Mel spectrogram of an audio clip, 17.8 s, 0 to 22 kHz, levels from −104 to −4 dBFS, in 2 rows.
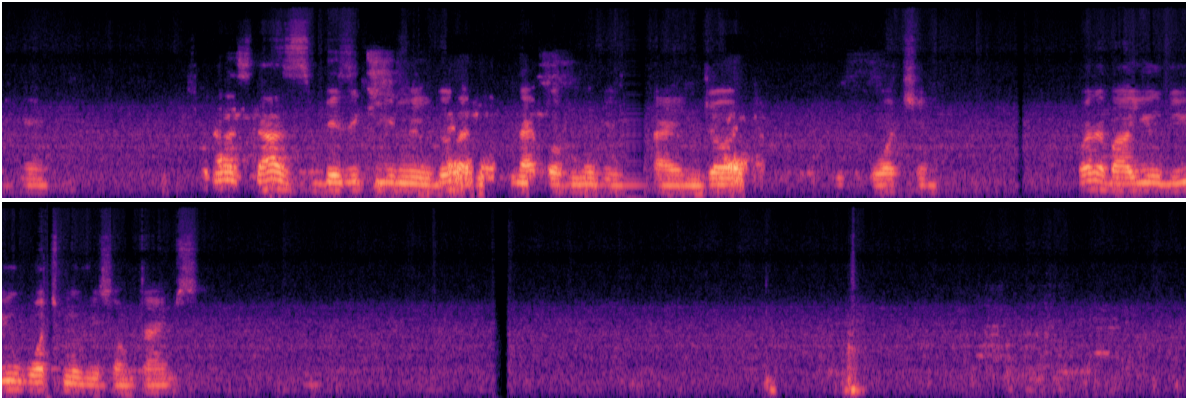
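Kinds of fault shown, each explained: Other side's voice leaking through: From 0 to 8.09 s a second voice sits faintly under the main talker, roughly 20 dB down, then much fainter, around 35 dB down, from 8.99 to 16.19 s and from 16.86 s to the end. The likely cause is the far end's audio playing from the talker's loudspeaker, reaching the microphone, and not being fully removed by the echo canceller, so part of it is sent back across the call.
Speech suppressed in double talk: The talker's level dips at 1.41–1.86 s by about 15 dB, across most of that stretch, with smaller, briefer dips at 3.54–3.66 s and 3.97–4.12 s. These fall while the leaked voice is present, which points to the echo canceller struggling when both sides spoke at once. Unable to tell the near talker from the echo, it likely pulled the whole signal down, taking the talker's speech with it.
Burst of packet loss: At 4.69–4.83 s about 120 ms of audio is missing, and at 12.57–12.69 s about 100 ms. 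In both gaps the receiver stretched the last sound it had, fading it as the hole went on, so it is heard as a held buzz or hiss rather than silence. The speech then picks up further along, with the lost part simply gone.
Short concealed packet loss: Two brief holes of about 40 ms each, at 7.61–7.67 s and 9.21–9.27 s, were patched by the receiver. It carried the preceding sound forward to cover the missing audio, then blended back into the real signal. The result is a quick smear or wobble rather than a dropout.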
